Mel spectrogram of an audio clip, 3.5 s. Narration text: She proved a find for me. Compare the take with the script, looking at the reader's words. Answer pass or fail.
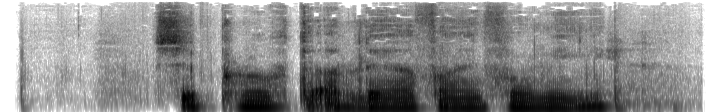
fail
